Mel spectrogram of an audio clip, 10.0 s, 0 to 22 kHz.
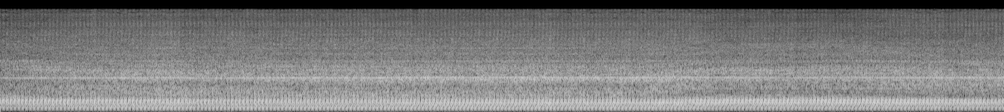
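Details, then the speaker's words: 2011 Troy-Bilt 21" push mower with Honda GCV160 engine, after stale gas drained: even, steady single-cylinder putter, soft quiet muffler note, no misses or surging; runs smoothly. "That sounds smooth. I like it. So that was a success story on the Troy-Bilt Honda."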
